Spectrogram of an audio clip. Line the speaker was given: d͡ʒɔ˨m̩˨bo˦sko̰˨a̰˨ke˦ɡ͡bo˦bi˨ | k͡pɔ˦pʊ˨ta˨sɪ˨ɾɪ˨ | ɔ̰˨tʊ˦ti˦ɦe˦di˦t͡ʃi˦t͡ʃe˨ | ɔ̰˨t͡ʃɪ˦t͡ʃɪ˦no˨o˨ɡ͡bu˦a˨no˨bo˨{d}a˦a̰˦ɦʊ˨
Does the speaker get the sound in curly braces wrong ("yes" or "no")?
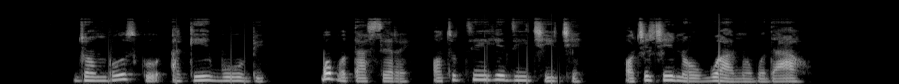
no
